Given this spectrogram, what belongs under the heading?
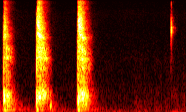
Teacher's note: My tongue is behind my teeth very similar to my N. But T, it moves quickly. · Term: T sound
